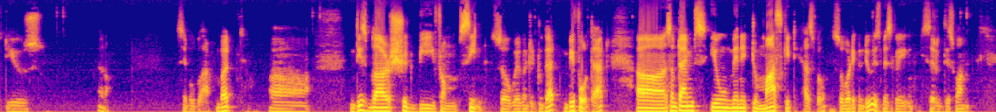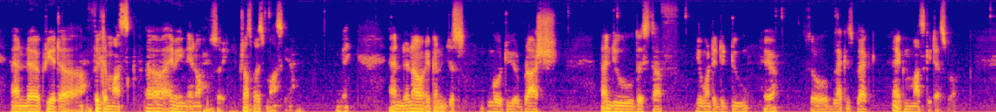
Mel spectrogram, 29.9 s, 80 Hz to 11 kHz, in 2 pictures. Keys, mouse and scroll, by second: 0.8 click, 4.7 click, 5.4 scroll down 2, 5.9 click, 7.4 right click, 8.6 right click, 9.0-9.7 scroll up 2, 9.3 right click, 12.1 right click, 13.1 click, 14.4 click, 18.9 click, 20.6 click, 21.7 b, 23.5 shift+click, 24.7 shift+click, 26.6 click, 27.5-29.8 drag.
